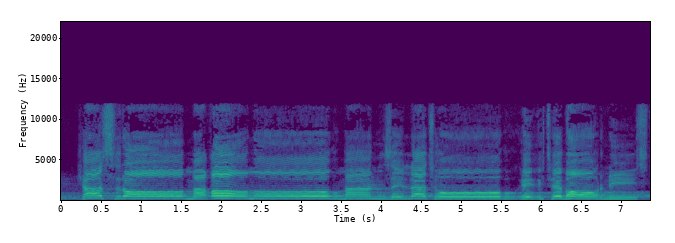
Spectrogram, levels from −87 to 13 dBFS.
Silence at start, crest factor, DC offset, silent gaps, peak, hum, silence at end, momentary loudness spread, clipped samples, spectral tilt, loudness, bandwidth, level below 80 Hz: 0 s; 16 dB; under 0.1%; none; -8 dBFS; none; 0 s; 8 LU; under 0.1%; -2.5 dB/octave; -24 LUFS; 12.5 kHz; -64 dBFS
